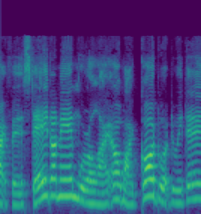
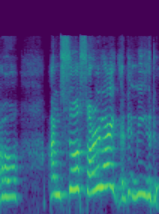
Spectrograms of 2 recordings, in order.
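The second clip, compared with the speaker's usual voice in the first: put-on Newcastle Geordie accent, pitched up; 6 semitones higher, 4 dB louder than usual. Retelling how a man apologized for spilling champagne, in a Geordie accent. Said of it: "I'm not going to do a Geordie accent again".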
